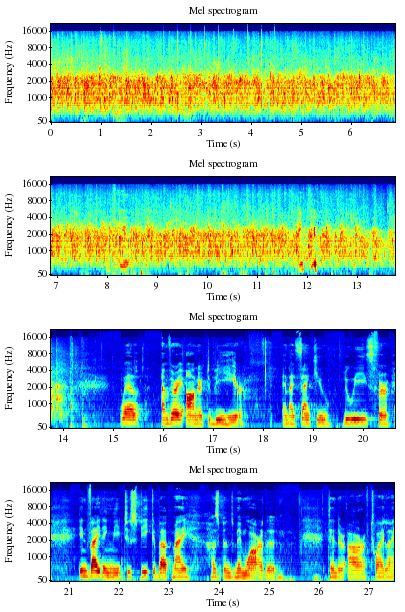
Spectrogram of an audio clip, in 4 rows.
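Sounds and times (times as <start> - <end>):
audience applauding to welcome guests at the Los Angeles Public Library: 0.0 - 14.2
speech: 16.1 - 17.7, 18.4 - 25.4, 26.2 - 27.5.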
